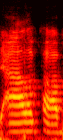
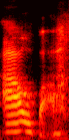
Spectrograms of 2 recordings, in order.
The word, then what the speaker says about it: Alba: going around on g saying with alexander's voice saying alipa but we would never call it alipa we would call it alba you know so i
